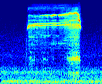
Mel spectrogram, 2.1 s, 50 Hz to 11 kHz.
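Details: Owl mother checking on and preening her owlet in Indiantown, Florida, 11:45 AM, February 26, 2014; one sustained hissing screech of roughly a second, even in pitch, lifting faintly at the end before stopping sharply.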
